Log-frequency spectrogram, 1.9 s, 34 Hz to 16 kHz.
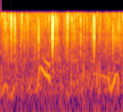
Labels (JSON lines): {"label": "biophony, cascading saw", "recorder": "SoundTrap 600 or HydroMoth"}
